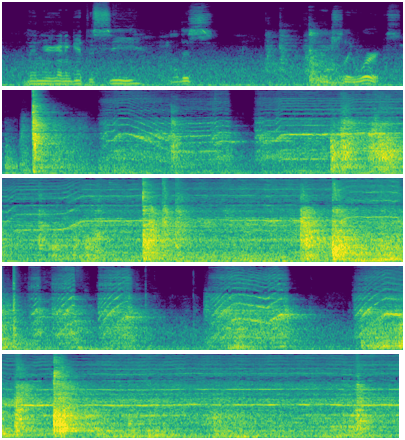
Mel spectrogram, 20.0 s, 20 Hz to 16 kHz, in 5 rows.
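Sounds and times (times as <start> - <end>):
panel cutter motor whine: 5.0 - 13.5, 15.6 - 20.0.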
